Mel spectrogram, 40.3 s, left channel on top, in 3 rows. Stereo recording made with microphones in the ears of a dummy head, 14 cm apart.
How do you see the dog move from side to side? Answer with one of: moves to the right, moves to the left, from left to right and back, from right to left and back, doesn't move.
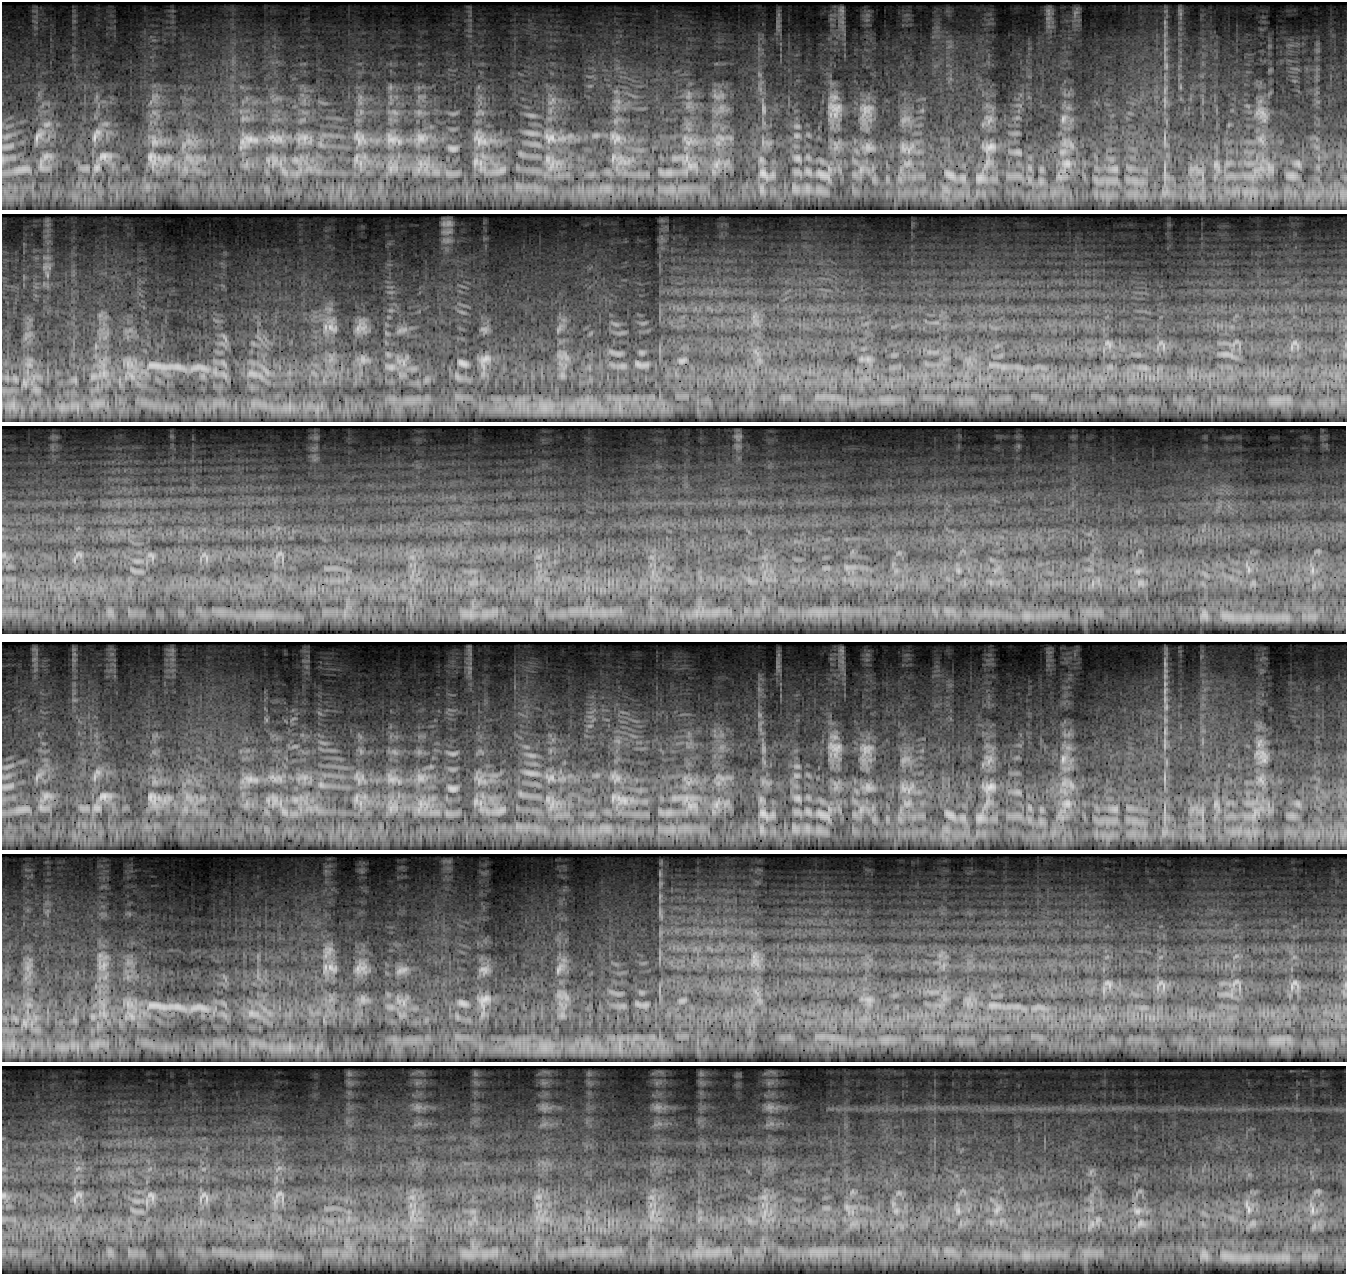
moves to the right.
